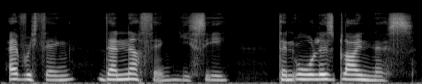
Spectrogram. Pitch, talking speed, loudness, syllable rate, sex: 220 Hz, 130 wpm, -18 LUFS, 4.3 syllables/s, female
